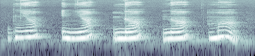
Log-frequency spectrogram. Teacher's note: ವರ್ಣಗಳು ನಾಸಿಕದ ಸಹಾಯದಿಂದ ಹುಟ್ಟುತ್ತವಾದ್ದರಿಂದ ಇವು ನಾಸಿಕಗಳು ಅನುನಾಸಿಕಗಳು ಎನಿಸುವುವು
